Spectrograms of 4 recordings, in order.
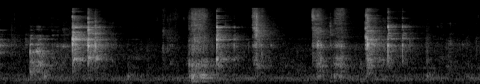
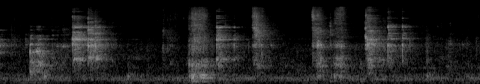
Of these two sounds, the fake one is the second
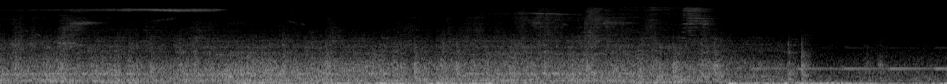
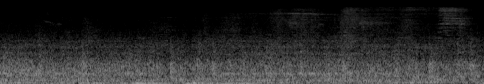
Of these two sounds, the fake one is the second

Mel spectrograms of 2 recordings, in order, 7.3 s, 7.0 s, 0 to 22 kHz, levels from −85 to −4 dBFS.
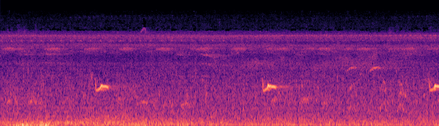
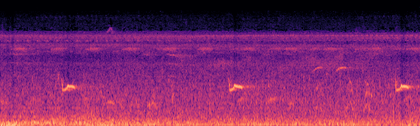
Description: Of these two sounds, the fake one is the first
